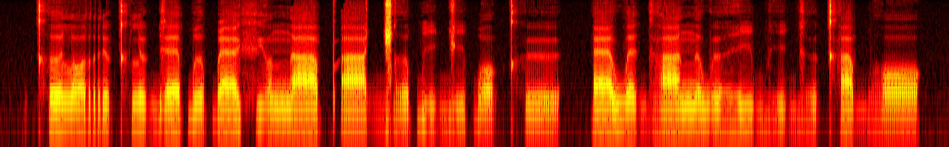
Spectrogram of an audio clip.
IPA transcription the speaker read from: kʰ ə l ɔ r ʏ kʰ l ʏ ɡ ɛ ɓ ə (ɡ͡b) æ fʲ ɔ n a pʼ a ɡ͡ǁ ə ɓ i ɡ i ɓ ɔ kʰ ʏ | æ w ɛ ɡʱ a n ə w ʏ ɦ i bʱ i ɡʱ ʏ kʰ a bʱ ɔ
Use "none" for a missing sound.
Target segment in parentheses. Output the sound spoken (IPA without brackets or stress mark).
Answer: ɓ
